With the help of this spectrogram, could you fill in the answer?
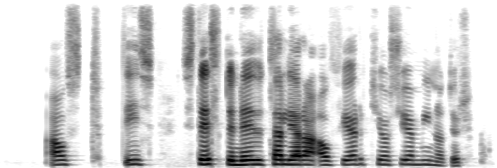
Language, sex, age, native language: Icelandic, female, 40-49, Icelandic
